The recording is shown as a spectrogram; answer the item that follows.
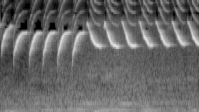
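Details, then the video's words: Belgian canary training song: a clear series of rising then falling whistled notes, evenly repeated about four times per second, shifting into slightly higher sweeping downslurs. "Canary singing for training | Belgian canary song"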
